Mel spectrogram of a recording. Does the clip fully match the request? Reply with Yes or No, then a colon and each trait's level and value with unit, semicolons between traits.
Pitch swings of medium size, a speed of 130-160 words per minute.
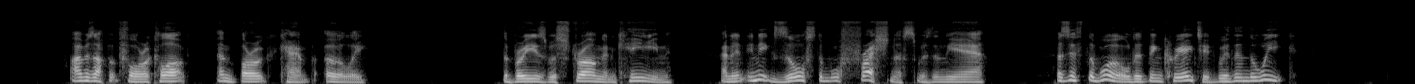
No: wide, 5.8 semitones; average, 150 wpm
